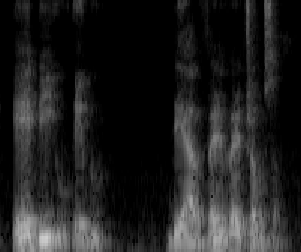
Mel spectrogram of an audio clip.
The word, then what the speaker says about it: ebu: You see, in Igbo we call it ebu. A-B-U, ebu.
